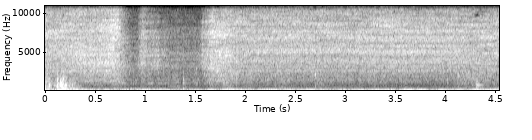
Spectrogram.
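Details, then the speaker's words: 2006 Ram 2500 5.9 Cummins diesel with heavy hauling, low fuel economy, high EGTs and power loss; a boost leak tool pressurizes the 4-inch turbo intake, giving a steady airy hiss from a huge boost leak found during testing. "we're going to listen for some hissing there's ten oh my something is no no way i should have seen that one [Music] that's a huge leak oh my gosh"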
